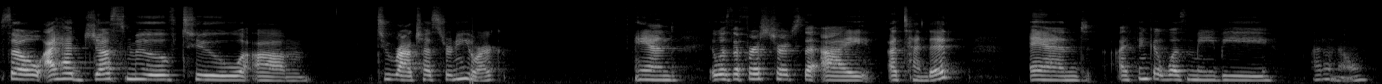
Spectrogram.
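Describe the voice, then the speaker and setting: A loud woman's voice, fairly high in pitch and bright, sharp in tone, at a very slow pace with long, frequent pauses and fairly even intonation, on a very clean recording with a silent background. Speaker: budgeting youtuber. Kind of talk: casual chat. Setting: livestream.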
